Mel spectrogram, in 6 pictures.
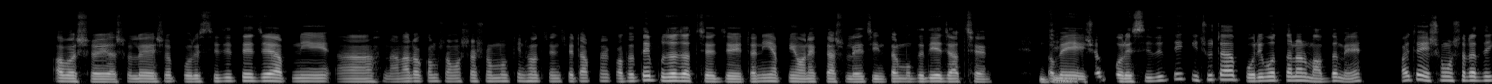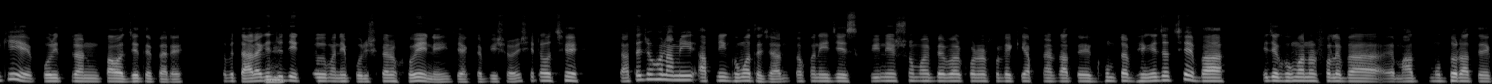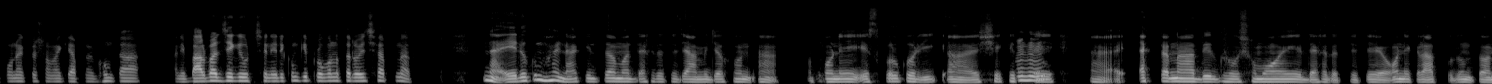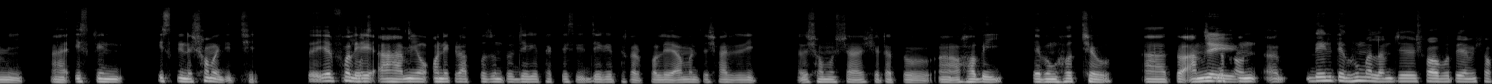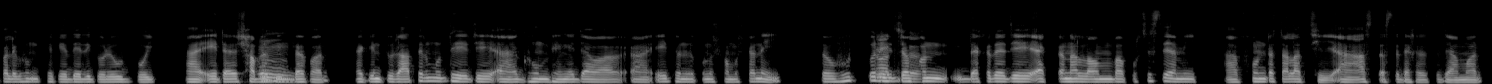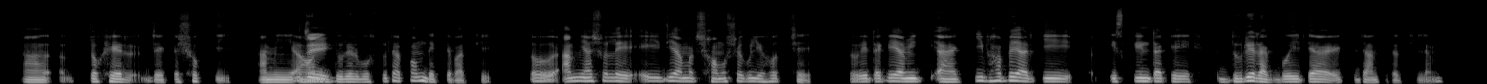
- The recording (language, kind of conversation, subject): Bengali, advice, আপনি কি স্ক্রিনে বেশি সময় কাটানোর কারণে রাতে ঠিকমতো বিশ্রাম নিতে সমস্যায় পড়ছেন?
- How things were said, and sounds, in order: tapping; throat clearing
